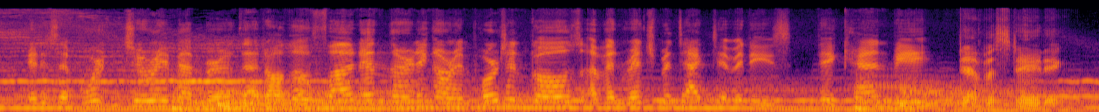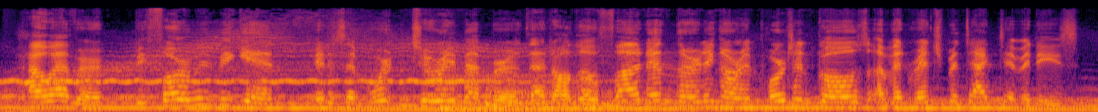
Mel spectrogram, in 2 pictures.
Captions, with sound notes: it is important to remember that although fun and learning are important goals of enrichment activities, they can be- [GLaDOS with an evil voice filter] devastating. [GLaDOS back to regular voice] However, before we begin, it is important to remember that although fun and learning are important goals of enrichment activities,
